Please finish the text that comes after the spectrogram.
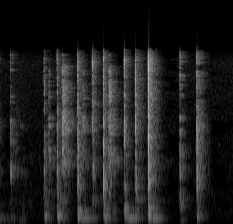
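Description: About eight crisp, close keystrokes on a computer keyboard as a search term is typed into a Chrome browser search bar, evenly paced with short silences between them.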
